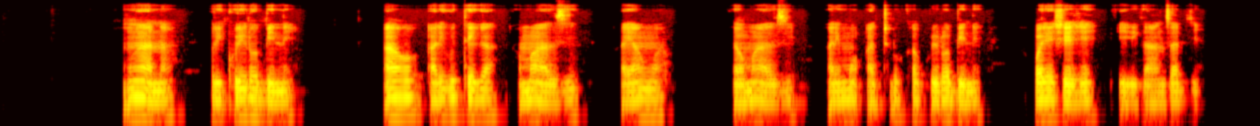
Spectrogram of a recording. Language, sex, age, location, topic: Kinyarwanda, female, 18-24, Kigali, health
